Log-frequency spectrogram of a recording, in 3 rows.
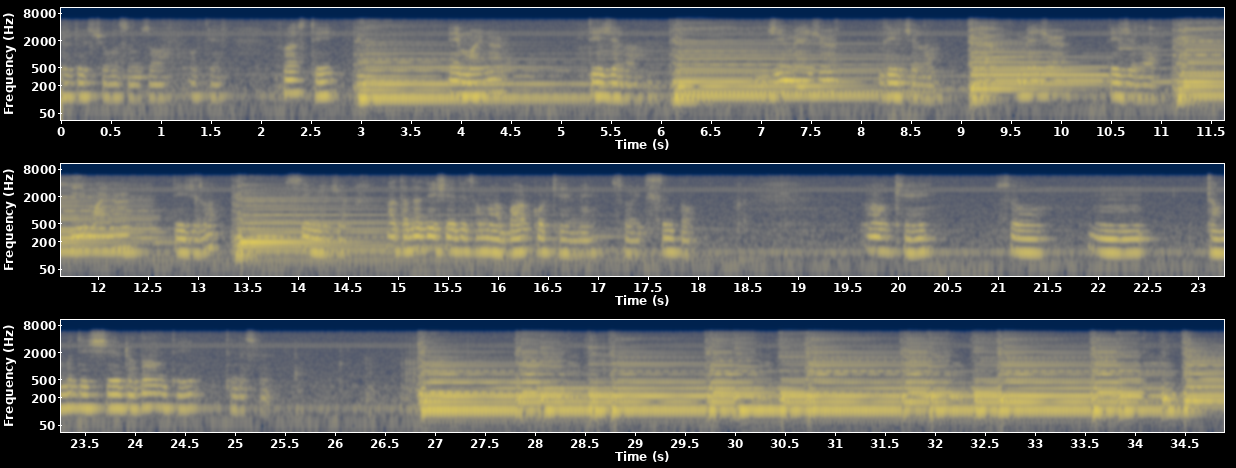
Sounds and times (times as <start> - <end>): Speech: 0.0 - 2.8, 3.9 - 4.5, 5.3 - 6.0, 7.0 - 11.0, 11.7 - 13.3, 13.9 - 18.0, 19.6 - 20.4, 21.0 - 25.4
Strum: 2.9 - 15.8, 26.6 - 34.8
Acoustic guitar: 2.9 - 17.3, 26.6 - 34.8.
